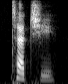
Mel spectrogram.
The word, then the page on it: touchy: American English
